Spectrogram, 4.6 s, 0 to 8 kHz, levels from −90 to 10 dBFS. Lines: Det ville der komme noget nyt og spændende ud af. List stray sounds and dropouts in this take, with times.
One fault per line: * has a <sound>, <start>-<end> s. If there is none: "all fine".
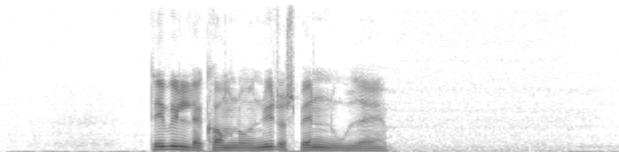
all fine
